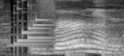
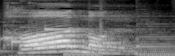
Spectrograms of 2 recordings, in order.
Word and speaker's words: Vernon: Vernon, kalau di dalam bahasa Inggris ya, Vernon. Nih, tapi kalau misalkan kamu mau ngomong yang ala Korea, bacanya Honon. Honon. Jadi terserah kalian sih, kalau misalkan mau pakai lafal Inggris juga boleh. Kalau misalkan pakai lafal Korea juga boleh.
